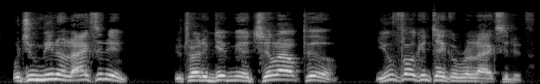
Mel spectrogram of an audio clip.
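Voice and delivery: comic Mexican-American vato, mock outrage; indignant vato. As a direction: push back like an offended homeboy vato. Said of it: "now I'm gonna go full-blown vato".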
